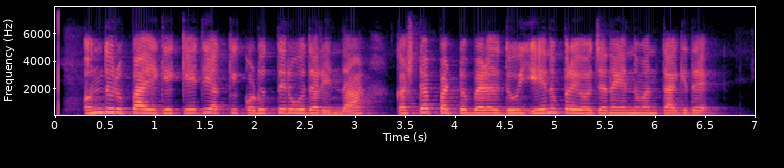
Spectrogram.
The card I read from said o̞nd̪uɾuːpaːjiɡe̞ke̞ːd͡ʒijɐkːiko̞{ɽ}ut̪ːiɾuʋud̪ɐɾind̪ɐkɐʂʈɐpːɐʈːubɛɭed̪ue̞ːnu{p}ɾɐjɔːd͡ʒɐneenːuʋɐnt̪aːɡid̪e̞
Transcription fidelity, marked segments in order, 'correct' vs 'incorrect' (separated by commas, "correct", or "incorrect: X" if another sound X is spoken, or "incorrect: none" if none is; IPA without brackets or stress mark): correct, correct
